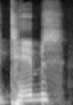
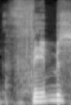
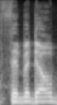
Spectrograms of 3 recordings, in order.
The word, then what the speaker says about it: Thibodeau: on that as well i want to say tibs but i end up saying thibs and thibodeaux because i believe that's the way it's pronounced i think most people refer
